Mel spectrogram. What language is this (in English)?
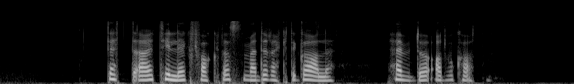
Norwegian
